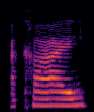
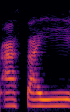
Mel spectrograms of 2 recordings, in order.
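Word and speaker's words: açaí: same it's a nice crisp aai or asai excuse me let's say it properly um a nice tart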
